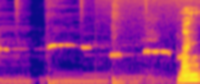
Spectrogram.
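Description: Light background music carried by a whistled melody of short held notes over soft, plucky bass notes. A woman's voice starts speaking right at the end.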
